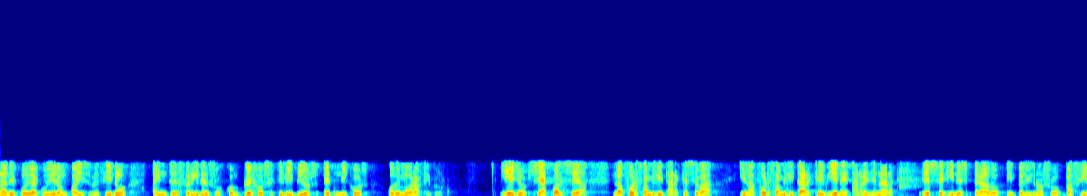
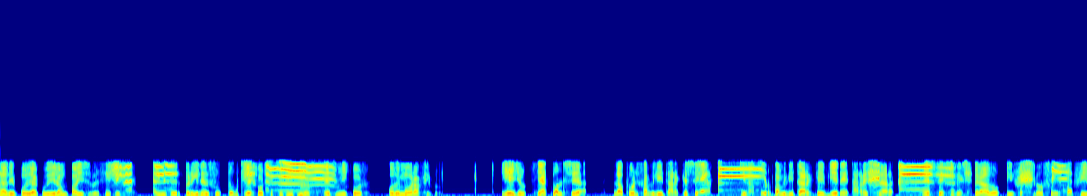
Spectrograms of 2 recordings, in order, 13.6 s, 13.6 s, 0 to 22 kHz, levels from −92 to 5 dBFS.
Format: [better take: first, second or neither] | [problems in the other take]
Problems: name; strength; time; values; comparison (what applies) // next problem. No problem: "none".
first | noise reduction (neural diffusion model UNIVERSE++)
